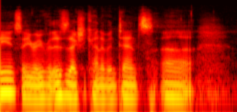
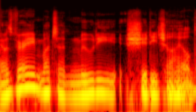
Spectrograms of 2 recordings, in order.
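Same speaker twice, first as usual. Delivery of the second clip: ordinary delivery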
